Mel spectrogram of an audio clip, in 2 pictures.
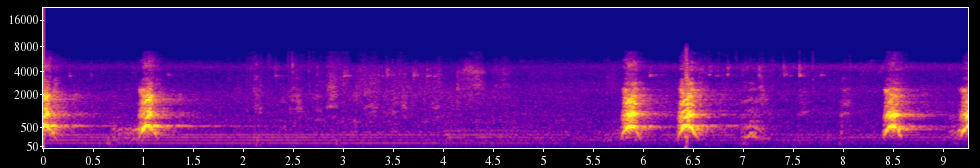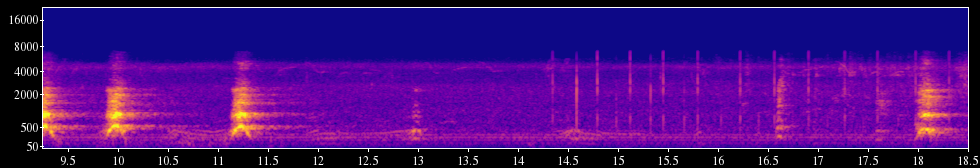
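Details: A Dobermann barks at a monkey: sharp, single, resonant barks come in uneven bursts, some in quick pairs, with long quiet gaps between them.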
